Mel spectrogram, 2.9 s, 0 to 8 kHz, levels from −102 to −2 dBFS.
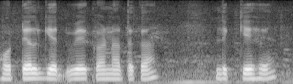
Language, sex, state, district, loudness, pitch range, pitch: Hindi, male, Arunachal Pradesh, Longding, -17 LUFS, 130-135 Hz, 130 Hz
